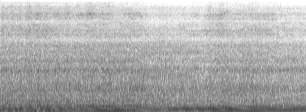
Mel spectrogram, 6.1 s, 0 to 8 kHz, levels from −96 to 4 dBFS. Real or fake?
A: real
